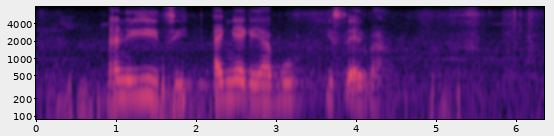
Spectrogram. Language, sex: Zulu, female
